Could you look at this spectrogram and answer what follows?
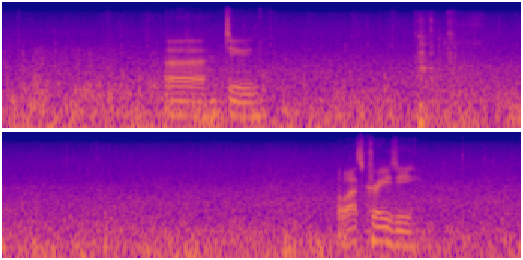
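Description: A radiation storm rolls in across a Project Silverfish game landscape as a dense, roaring wash of rain-like noise with low rumbles, steady and enveloping, while someone speaks briefly over it.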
